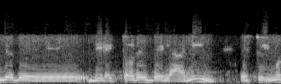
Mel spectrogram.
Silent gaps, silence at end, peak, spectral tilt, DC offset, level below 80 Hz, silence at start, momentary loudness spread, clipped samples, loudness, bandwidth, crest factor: none; 0 s; -2 dBFS; -8 dB/octave; under 0.1%; -52 dBFS; 0 s; 4 LU; under 0.1%; -15 LUFS; 7.8 kHz; 12 dB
